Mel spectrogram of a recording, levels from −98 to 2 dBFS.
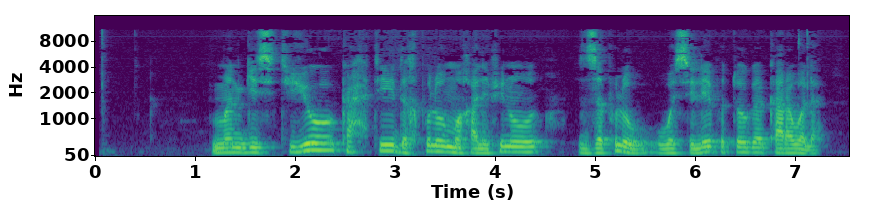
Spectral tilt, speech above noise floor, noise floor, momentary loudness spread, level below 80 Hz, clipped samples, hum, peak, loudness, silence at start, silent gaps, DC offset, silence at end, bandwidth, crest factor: -5 dB/octave; 47 dB; -68 dBFS; 7 LU; -56 dBFS; under 0.1%; none; -6 dBFS; -22 LUFS; 1.15 s; none; under 0.1%; 0.3 s; 11.5 kHz; 18 dB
